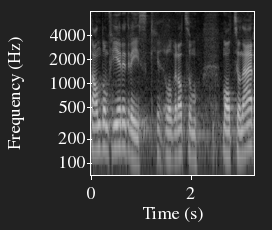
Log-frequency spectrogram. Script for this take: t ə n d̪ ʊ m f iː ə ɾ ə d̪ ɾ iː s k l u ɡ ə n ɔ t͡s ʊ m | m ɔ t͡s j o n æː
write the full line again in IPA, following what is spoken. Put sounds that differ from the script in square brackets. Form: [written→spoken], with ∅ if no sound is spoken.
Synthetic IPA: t [ə→ɑ] n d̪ ʊ m f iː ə ɾ ə d̪ ɾ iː s k l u ɡ ə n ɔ t͡s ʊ m | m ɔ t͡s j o n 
